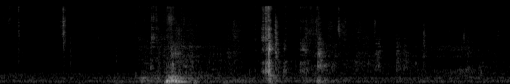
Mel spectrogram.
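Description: A fish scaler scraping scales off a striped bass's skin in a stainless-steel sink: a few short, scattered rasping strokes and clicks with quiet gaps between them.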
